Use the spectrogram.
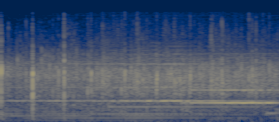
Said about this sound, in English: Why don't you clap your hands together?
